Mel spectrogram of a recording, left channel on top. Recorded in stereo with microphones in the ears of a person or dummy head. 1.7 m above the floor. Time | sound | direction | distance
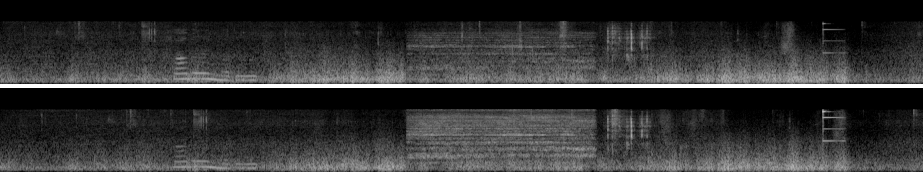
1.6 | a woman speaking | 45° left (ahead or behind) | ?
4.1 | a hair dryer | 60° right (ahead or behind) | ?
6.1 | chewing | 15° right (ahead or behind) | ?
8.2 | a clink | 45° right (ahead or behind) | ?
